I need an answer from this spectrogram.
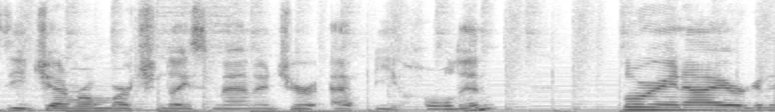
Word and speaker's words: BHLDN: So, Beholden, uh, which is spelled BHLDN, but said Beholden, um, is Anthropology's wedding brand, and we've been around since 2011.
